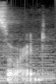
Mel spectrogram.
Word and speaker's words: sword: rights wrong and rap my last rule with a silent w for today's video is the following words answer two and sword so thank you so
